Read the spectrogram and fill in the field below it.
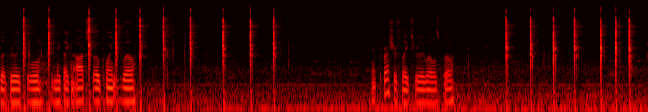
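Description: A stone taps sharply against antler in a quick series of clicking knocks.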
